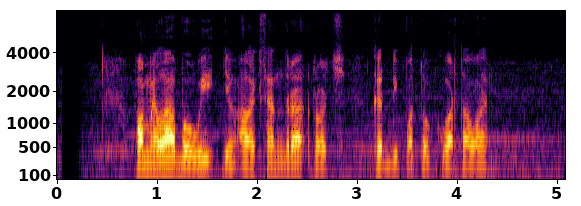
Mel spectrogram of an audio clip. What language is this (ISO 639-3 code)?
sun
